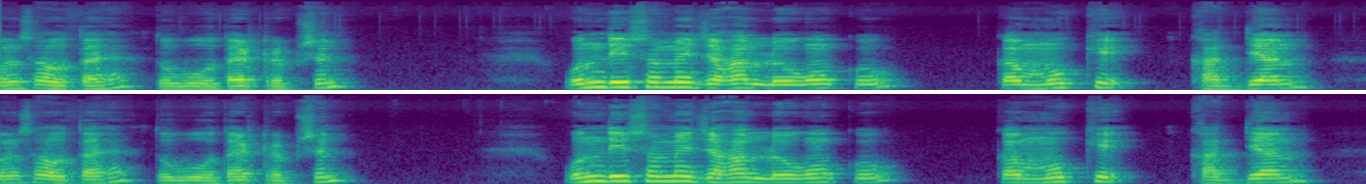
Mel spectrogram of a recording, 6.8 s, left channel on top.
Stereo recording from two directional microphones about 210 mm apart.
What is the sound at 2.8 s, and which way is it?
Speech, 45° right (ahead or behind).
